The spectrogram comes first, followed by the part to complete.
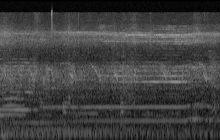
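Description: Chickens clucking in a farmyard, with drawn-out hen calls.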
